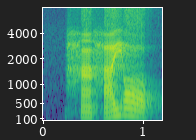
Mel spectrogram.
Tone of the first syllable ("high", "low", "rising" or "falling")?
low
